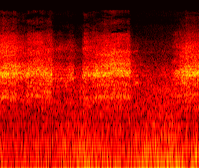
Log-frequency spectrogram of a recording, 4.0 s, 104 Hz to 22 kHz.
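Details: Flock of wild sulphur-crested cockatoos screeching at Wentworth Falls in the Australian bush just after sunset on 14 June 2021; harsh, broad, grating screeches in long overlapping bursts, three main blasts with brief dips between, steady low rumble beneath.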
